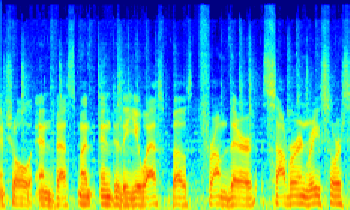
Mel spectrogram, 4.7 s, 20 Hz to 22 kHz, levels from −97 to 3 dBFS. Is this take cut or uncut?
cut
